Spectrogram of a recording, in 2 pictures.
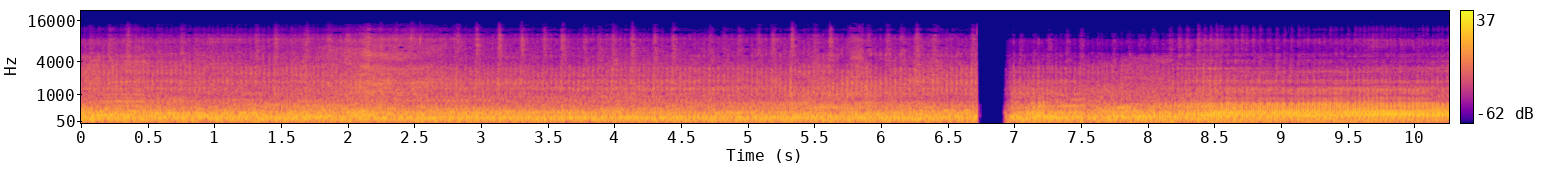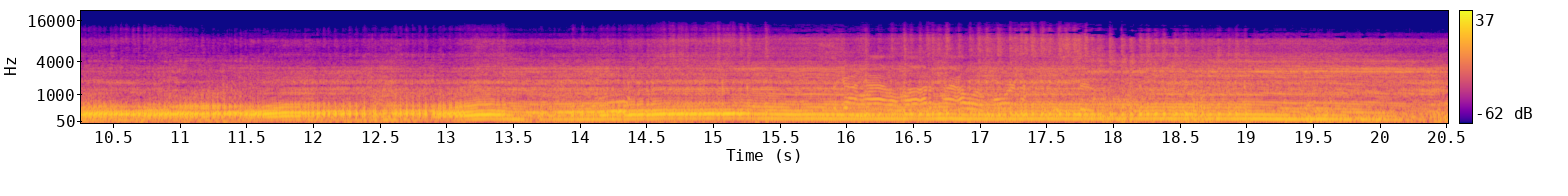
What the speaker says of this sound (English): This is the 200RR two-stroke.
